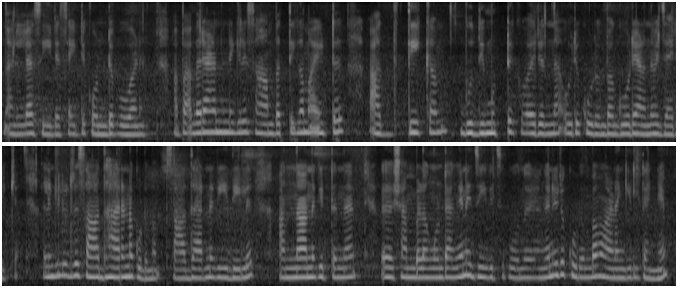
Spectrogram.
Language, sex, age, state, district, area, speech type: Malayalam, female, 18-30, Kerala, Thrissur, rural, spontaneous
